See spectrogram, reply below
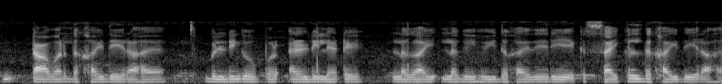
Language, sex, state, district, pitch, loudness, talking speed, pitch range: Hindi, male, Chandigarh, Chandigarh, 120 Hz, -20 LUFS, 185 wpm, 115-125 Hz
